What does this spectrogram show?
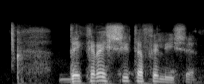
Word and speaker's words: decrescita felice: Decrescita felice.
